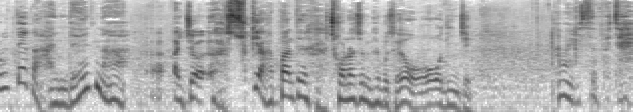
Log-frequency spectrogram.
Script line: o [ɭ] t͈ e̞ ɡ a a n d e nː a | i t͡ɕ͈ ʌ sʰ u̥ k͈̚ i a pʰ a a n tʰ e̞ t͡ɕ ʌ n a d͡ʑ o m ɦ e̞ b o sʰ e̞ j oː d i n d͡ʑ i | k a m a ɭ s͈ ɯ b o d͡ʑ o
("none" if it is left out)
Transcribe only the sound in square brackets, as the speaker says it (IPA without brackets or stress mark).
ɭ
